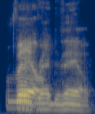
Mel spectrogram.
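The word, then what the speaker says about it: Redveil: It's a Red Veal. Am I saying that right? – Red. – Or am I saying that right? Red Veal. Red Veil. – Like a veil.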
